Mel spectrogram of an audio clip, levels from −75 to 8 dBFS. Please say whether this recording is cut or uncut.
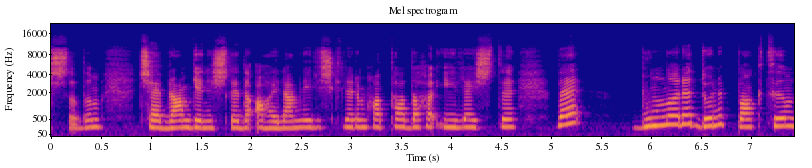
uncut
